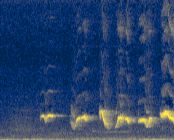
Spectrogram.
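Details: Red-billed leiothrix kept as a cage bird sings a sweet fluty phrase that builds into repeated warbled, slurred notes, roughly four per second, with a steady low hum beneath.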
